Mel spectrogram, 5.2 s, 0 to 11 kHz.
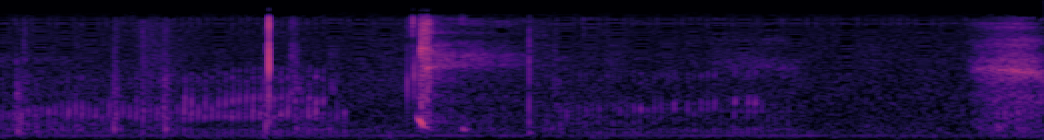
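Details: A 5-month-old male feral kitten, recently neutered and recovering from a leg injury, purrs during a belly rub: a steady, unusually loud, croaky, froggy rumble between soft voices and handling noises; finding: cat.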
